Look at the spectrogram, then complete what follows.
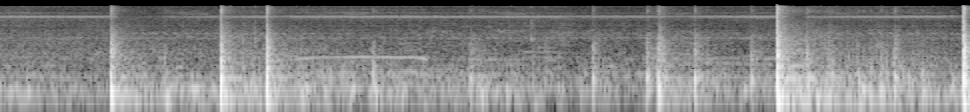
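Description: Aerial fireworks shells bursting: a run of sharp bangs at uneven intervals, several close together early on, a pause, then more, with strong ones near the end.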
